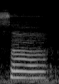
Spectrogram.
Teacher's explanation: Sa, konsonan geseran, apikopalatal, tak bersuara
